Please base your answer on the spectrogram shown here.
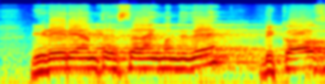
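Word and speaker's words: Cnidaria: That is why the phylum is also called as Nidaria. This phylum is also called as Nidaria anta kariತೀವಿ. C is silent here. Nidaria anta ಹೆಸರು ಹೆಂಗೆ ಬಂದಿದೆ?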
